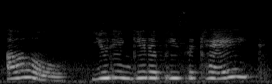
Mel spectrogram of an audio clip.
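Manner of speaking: high, loud exaggerated question; loud put-on surprise; mock concerned hostess. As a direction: imitate her with a big rising "cake?". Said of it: "She's like".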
